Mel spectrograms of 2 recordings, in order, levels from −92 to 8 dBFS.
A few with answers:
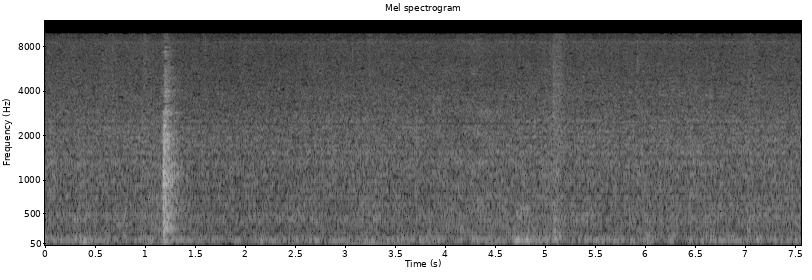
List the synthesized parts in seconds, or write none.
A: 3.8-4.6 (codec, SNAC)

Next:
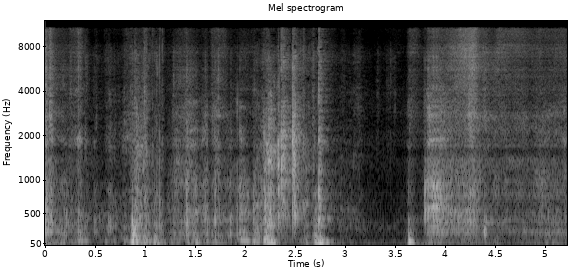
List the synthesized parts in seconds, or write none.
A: 0.0-0.4 (codec, SNAC); 1.2-2.1; 3.5-5.2

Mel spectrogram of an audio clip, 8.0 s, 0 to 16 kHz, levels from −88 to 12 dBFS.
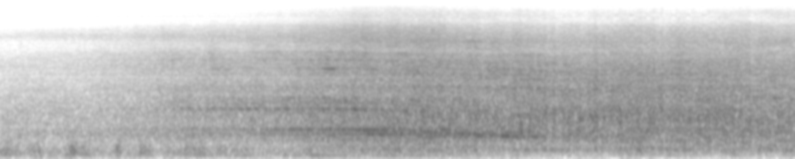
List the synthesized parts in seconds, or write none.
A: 6.1-7.2 (codec, SNAC)

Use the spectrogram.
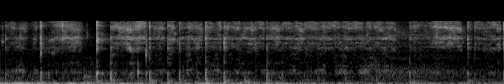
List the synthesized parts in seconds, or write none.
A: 0.0-0.6 (vocoder, WaveNeXt); 3.1-3.7

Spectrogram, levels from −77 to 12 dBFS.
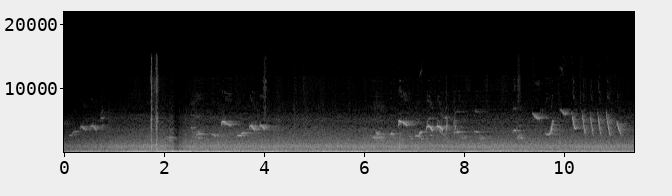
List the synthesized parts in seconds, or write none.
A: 8.5-10.1 (vocoder, BigVGAN v2)

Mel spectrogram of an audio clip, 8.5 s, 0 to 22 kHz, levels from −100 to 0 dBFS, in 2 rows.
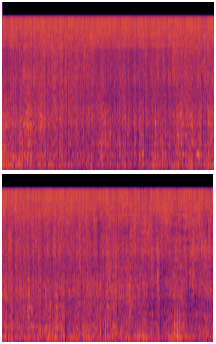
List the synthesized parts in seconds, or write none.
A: none

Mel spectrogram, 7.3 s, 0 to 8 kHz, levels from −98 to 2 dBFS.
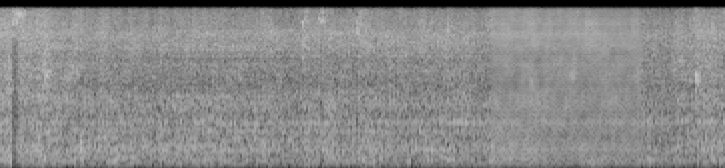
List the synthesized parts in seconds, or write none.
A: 4.9-6.4 (vocoder, Vocos)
